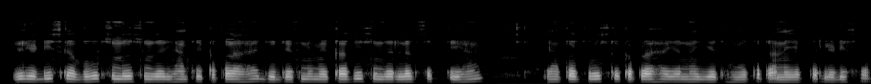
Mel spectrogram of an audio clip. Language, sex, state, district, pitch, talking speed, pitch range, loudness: Maithili, male, Bihar, Supaul, 125 Hz, 240 wpm, 120-130 Hz, -30 LUFS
